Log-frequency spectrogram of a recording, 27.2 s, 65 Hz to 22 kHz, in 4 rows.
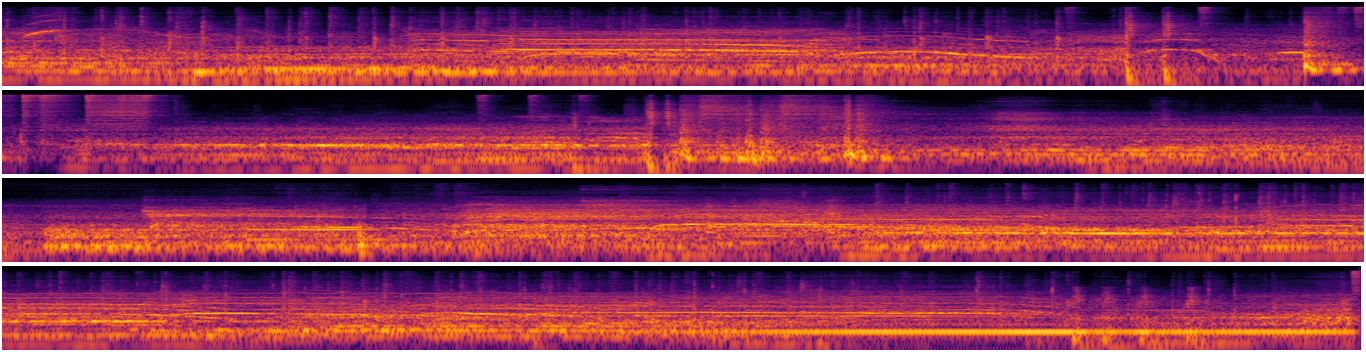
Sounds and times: Applause: 0:00.0 - 0:06.1, 0:17.3 - 0:27.2
Crowd: 0:00.0 - 0:27.2
Inside, large room or hall: 0:00.0 - 0:27.2
Music: 0:00.0 - 0:27.2.

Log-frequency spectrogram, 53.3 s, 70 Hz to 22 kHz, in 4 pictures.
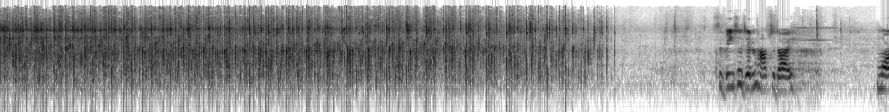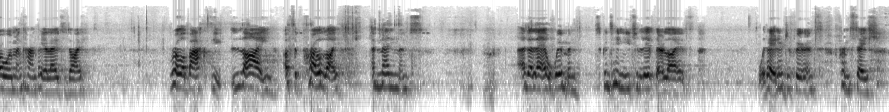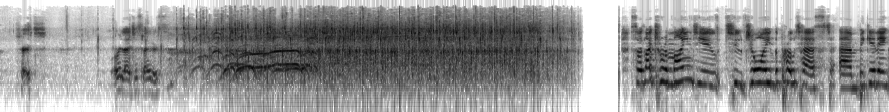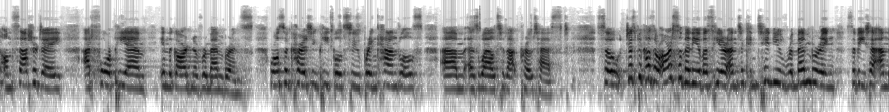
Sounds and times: Outside, urban or manmade: 0:00.0 - 0:35.4, 0:36.0 - 0:53.3
Breathing: 0:11.9 - 0:12.6, 0:20.0 - 0:21.0, 0:25.6 - 0:26.8, 0:41.0 - 0:41.3, 0:43.8 - 0:44.1, 0:46.4 - 0:46.7, 0:48.5 - 0:49.0, 0:52.5 - 0:52.8.

